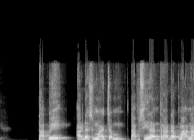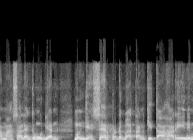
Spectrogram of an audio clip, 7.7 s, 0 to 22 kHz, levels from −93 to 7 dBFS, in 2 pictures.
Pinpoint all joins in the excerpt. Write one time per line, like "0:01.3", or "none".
none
